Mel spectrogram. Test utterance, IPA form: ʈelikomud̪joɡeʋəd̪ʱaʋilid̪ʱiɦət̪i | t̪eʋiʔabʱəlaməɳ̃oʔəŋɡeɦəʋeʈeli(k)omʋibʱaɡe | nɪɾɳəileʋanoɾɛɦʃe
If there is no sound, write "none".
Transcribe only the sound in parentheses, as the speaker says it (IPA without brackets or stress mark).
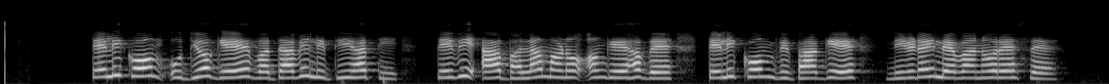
k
